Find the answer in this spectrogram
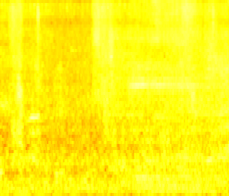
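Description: Steady street background: a hum of passing road traffic with distant voices, and a faint high steady tone for about a second after the first second.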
